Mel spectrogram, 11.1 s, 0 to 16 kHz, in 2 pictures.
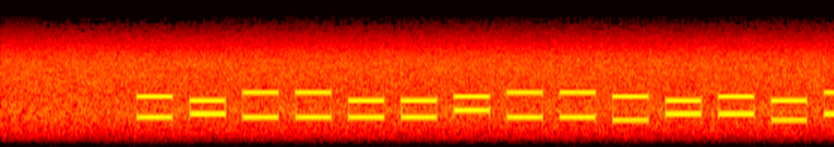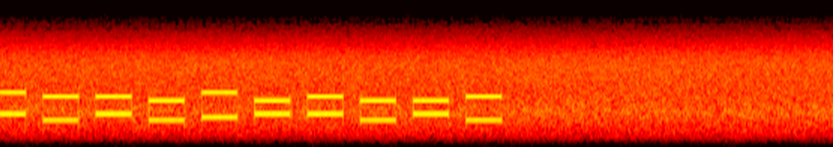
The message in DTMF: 57664406627819281678172

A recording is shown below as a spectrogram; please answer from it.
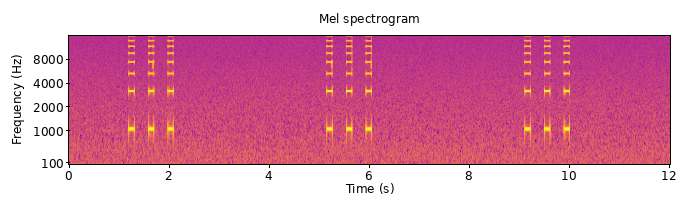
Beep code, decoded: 3 short

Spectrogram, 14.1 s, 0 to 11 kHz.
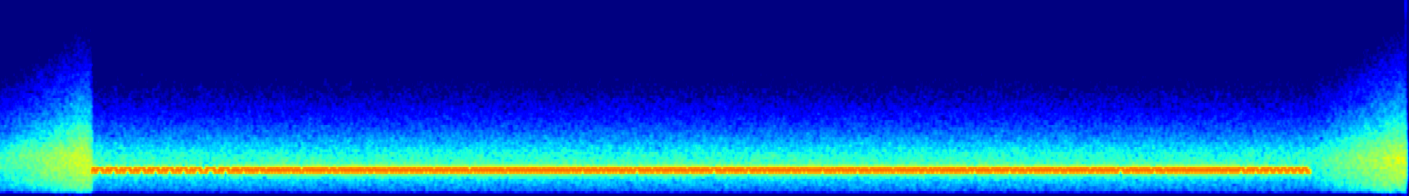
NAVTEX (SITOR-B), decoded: EFPC RQR1 DFNG 0ENN WO76 Y95H RLYK 0ZDD P29W 7ALO 0DR1

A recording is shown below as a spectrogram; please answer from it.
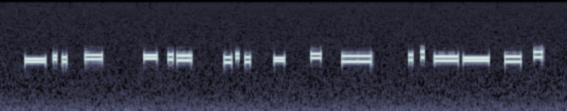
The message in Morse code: none

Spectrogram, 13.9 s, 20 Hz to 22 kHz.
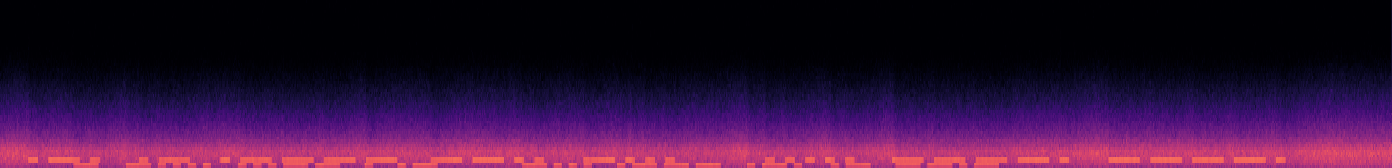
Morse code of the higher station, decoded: RA1ZB 599

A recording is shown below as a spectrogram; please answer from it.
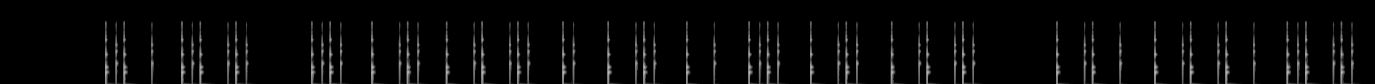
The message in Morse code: AR INGENTING MOR

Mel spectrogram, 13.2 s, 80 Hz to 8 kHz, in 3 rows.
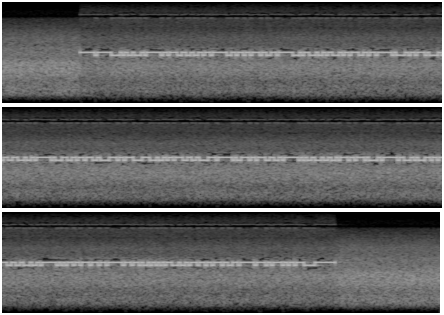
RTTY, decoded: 80P2H A0E32 ZPUO9 89B8S G3AZ8 Y1QDY Q2KK5

